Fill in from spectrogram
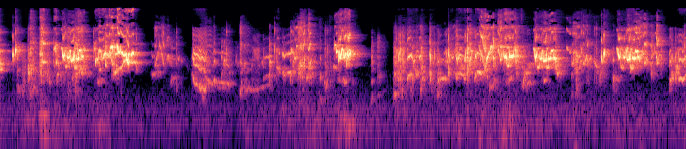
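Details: Pet budgies in a happy mood give squeaky chirps, grating squawks and quick warbling chatter in uneven bursts.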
